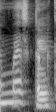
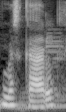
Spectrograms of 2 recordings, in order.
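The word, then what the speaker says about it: Mescal: Θα δω, λέει, με τον Πολ Μέσκαλ, ο οποίο είναι Μέσκαλ και όχι Μεσκάλ. Γιατί έτσι τον προφέρουν στι τηλεοπτικέ εκπομπέ του εξωτερικού.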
